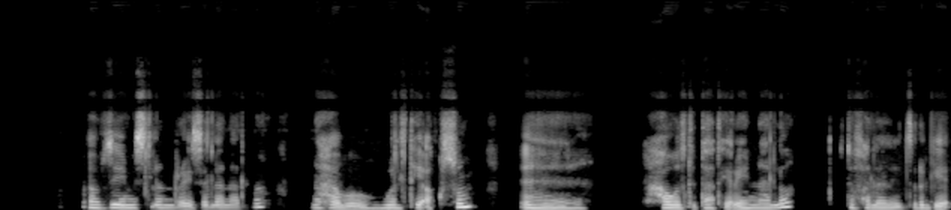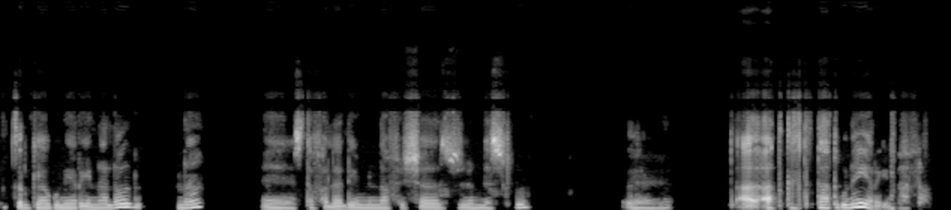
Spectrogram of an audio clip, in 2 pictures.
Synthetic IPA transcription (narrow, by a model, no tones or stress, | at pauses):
ʔaβzimɨslɨnɨɾɐjizɐlːɐnad̪ɨma | naħawɔlt̪ʰiʔa̰kʰu̥sum | ħawɔlt̪ʰɨt̪ʰat̪jɛ̰ɾʔinːalːo | z̥ɨt̪ʰɐfɐlajʼt͡sʼɨɾɡiaɡunɐjɛɾʔinalːo | ɨna | z̥ɨt̪ʰɐfɐlalɐjumɨnːafɐʃazɨmɐslu | a̰t̪kʰɨlt̪ʰɨ̥t̪ʰat̪ɡunajɛɾʔḭnalːo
